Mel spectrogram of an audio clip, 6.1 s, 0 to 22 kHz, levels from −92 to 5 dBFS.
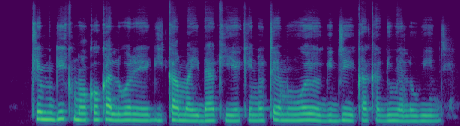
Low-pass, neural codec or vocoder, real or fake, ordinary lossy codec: none; codec, 44.1 kHz, 7.8 kbps, Pupu-Codec; fake; none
